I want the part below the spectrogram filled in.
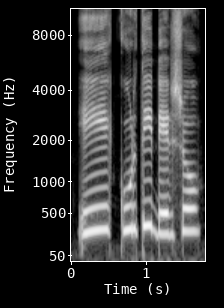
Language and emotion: Santali, neutral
